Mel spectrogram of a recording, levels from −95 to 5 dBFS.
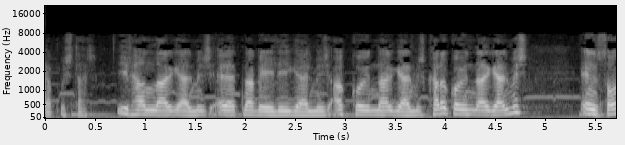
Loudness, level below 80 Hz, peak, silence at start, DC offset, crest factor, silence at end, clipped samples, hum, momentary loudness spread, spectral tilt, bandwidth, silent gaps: -23 LUFS; -52 dBFS; -6 dBFS; 0 s; under 0.1%; 16 dB; 0 s; under 0.1%; none; 10 LU; -7.5 dB/octave; 8 kHz; none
